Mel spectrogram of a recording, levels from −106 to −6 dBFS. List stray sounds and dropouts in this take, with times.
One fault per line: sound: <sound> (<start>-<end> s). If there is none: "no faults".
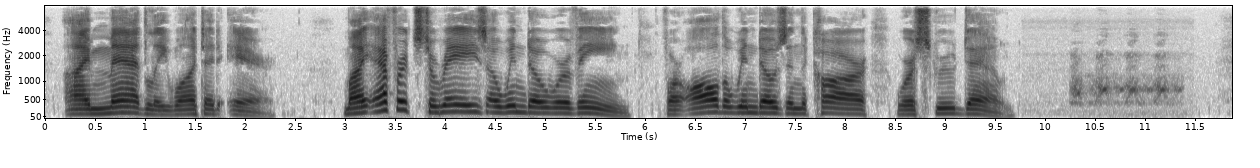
sound: bark (10.2-11.4 s)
